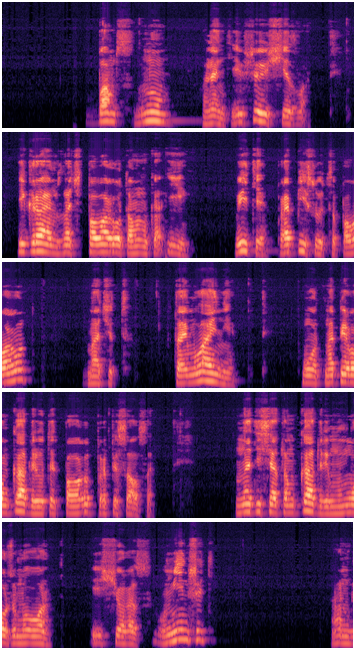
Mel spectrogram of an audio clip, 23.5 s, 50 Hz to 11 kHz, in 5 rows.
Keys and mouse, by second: 1.8-4.8 middle drag, 10.2 click, 12.0 middle click, 14.5-15.7 middle drag, 16.2 middle click, 17.3 click, 19.5-22.2 drag.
